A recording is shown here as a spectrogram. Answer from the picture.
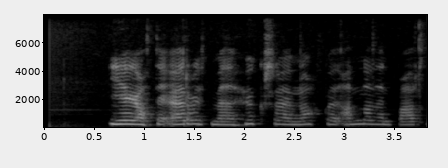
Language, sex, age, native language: Icelandic, female, 30-39, Icelandic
